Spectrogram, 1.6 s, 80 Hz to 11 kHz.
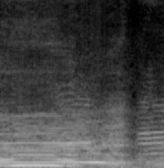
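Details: Friesian or crossbred bull calf at a cattle market in Aftabganj, Dinajpur, on 7/6/26, where animals are being bought and sold. It gives one short, steady, tonal moo that falls away at the end, with faint market background.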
